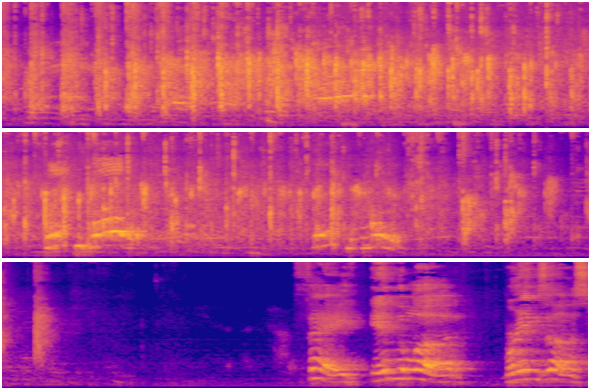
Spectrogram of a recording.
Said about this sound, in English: We ought to just stand up and give a clap offering to God for his goodness, that he would love us so much to make it that easy.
